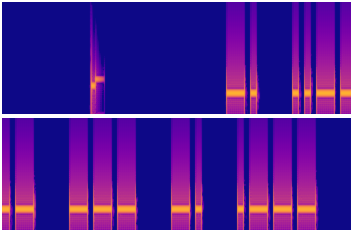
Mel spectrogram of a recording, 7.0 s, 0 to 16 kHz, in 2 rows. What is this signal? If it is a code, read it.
Morse code, heard as a keyed tone, about 20 wpm, spaced as for 15 wpm, 700 Hz. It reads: N2ONJ
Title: 231 Lesson 37g - Letter x - Call Signs 20wpm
